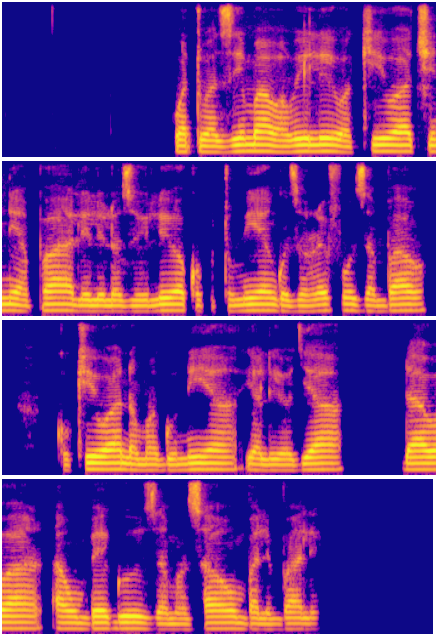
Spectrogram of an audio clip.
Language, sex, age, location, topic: Swahili, male, 25-35, Dar es Salaam, agriculture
